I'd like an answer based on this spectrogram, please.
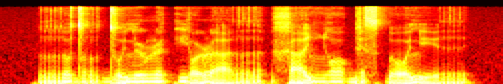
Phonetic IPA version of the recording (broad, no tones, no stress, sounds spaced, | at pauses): r o d ɔ r d o̰ lʲ u ɭ ɘ k j ɔ̰ ɭ a̰ r | x a̰ ʎ ɔ ɡ ɛ s ɗ ɔ̰ lʲ ḛ r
